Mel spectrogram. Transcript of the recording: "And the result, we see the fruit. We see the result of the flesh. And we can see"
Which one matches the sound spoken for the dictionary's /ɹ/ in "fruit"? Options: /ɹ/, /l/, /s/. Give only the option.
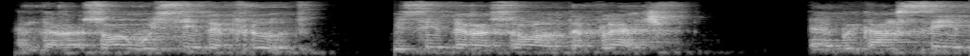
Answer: /l/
